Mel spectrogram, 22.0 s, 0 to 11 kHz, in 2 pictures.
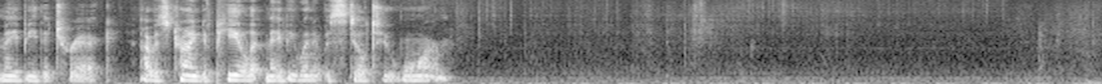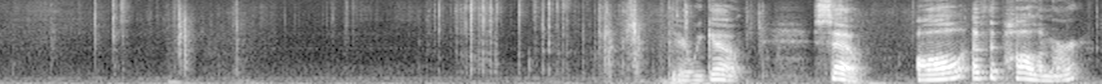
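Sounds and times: paper backing peeling off fabric: 0:04.6 - 0:18.6.

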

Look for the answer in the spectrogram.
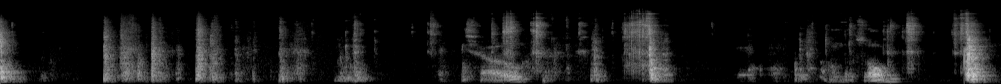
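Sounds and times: knocks and clatters of tools and wood: 0:00.0 - 0:06.8, 0:07.4 - 0:10.0.

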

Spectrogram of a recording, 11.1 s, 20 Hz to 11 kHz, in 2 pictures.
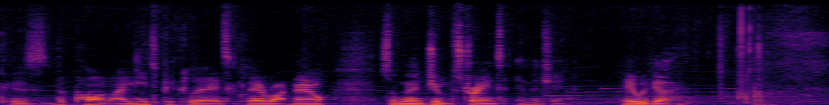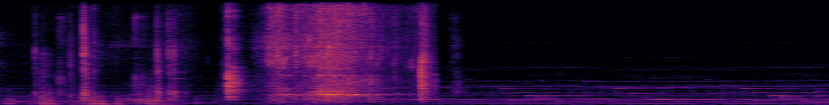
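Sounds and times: background music: 0:00.0 - 0:11.0
knocks and clicks of handled gear: 0:04.8 - 0:07.5.

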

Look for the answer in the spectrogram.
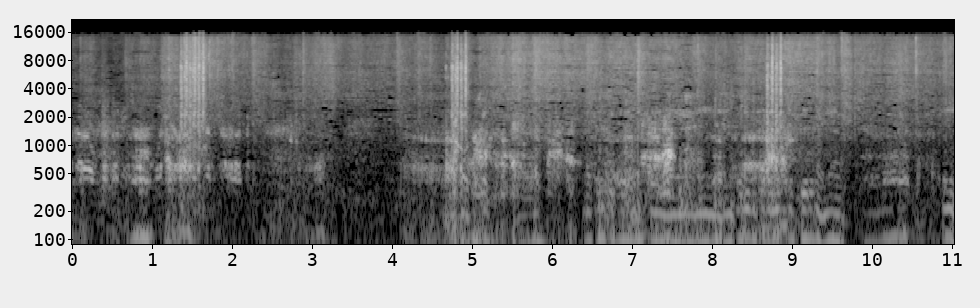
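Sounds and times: wild dogs twittering calls: 0:00.0 - 0:03.5, 0:04.1 - 0:10.9.

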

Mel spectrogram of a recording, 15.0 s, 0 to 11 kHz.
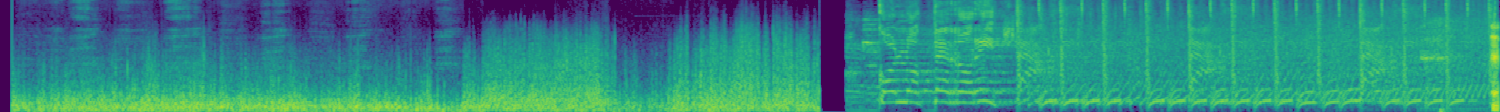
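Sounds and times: wind buffeting microphone: 0:00.2 - 0:08.2.

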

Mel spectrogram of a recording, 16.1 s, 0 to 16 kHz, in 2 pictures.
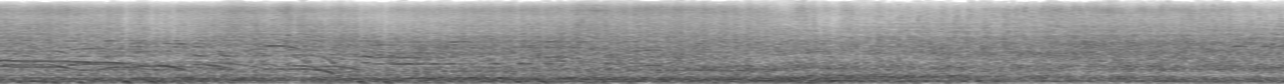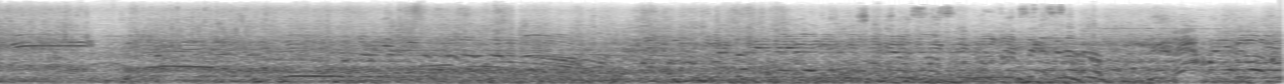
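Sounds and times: motocross bike engines running: 0:00.0 - 0:16.0.

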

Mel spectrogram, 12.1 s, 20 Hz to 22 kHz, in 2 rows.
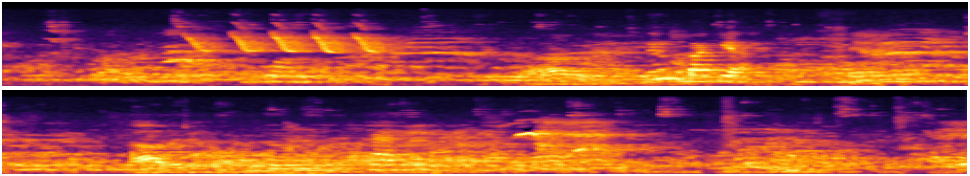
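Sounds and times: low background murmur: 0:00.0 - 0:12.0.

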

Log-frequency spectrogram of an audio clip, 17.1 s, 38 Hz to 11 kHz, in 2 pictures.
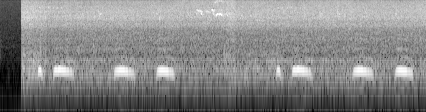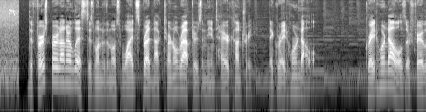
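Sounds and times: background hiss: 0:00.0 - 0:10.7
owl hooting: 0:00.4 - 0:08.9.

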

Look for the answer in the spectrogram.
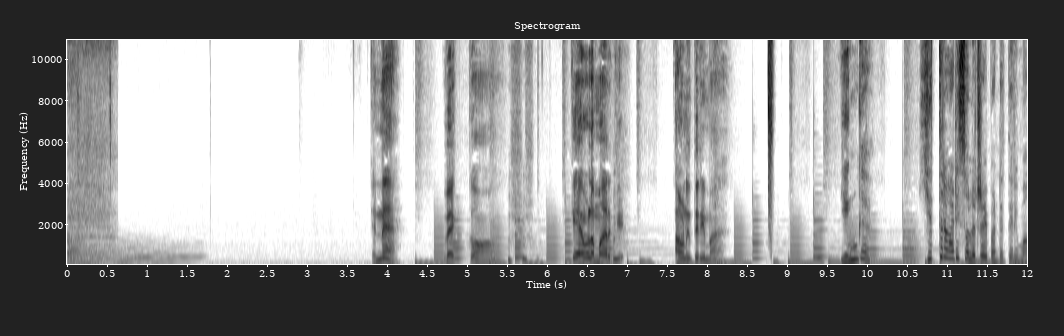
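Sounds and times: vehicle engine accelerating: 0:00.0 - 0:02.9.

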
